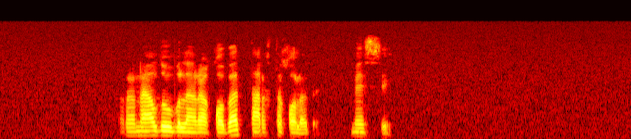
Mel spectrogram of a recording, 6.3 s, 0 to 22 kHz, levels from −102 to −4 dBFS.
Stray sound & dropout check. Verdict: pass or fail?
pass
